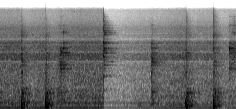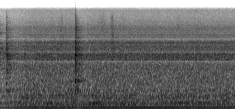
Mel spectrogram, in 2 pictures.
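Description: Metal is struck on an anvil in a workshop of hand tools that need no fuel, a handful of sharp, ringing blows scattered irregularly over a steady background hum, fairly close but moderate in level.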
